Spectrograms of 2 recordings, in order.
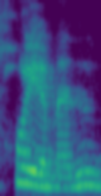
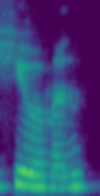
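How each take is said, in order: First: The name is pronounced the German way. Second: The name is pronounced the American way. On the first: "I used to study German, so for me it's" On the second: "you get American um, pronunciations. So it could be"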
